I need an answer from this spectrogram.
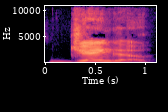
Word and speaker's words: Django: It's pronounced Django.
